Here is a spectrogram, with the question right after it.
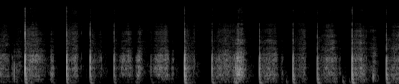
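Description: Long nails trace and scratch across the printed lettering on a hollow brown cardboard ring light box. The result is a series of short, dry scratching strokes with brief pauses between them. The sound is centered in the mid range with a light papery hiss and almost no low end.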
